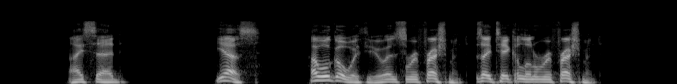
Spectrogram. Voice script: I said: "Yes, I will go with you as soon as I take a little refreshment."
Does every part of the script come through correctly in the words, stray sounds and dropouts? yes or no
no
